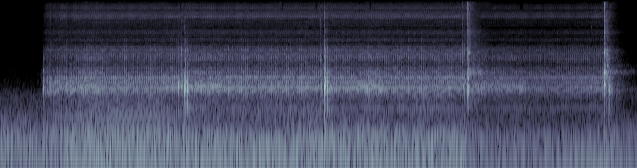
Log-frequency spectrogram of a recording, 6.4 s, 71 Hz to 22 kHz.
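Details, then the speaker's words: 1980 Mercedes 300SD W116 power antenna motor, reassembled on the bench after straightening a bent part, before loading the mast: steady even motor whir with a light click roughly every second and a half; works as intended. "All right, perfect. That's how we want it to work."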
